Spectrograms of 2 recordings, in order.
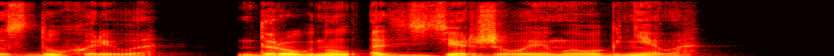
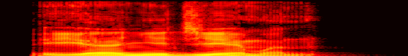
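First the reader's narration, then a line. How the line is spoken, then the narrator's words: Growled. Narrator (Russian): прорычал Духарев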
